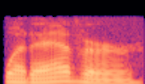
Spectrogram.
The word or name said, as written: whatever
